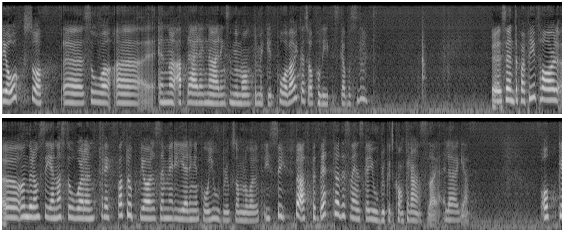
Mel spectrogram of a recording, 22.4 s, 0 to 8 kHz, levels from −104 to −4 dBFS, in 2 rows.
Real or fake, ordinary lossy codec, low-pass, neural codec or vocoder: fake; none; 7.2 kHz; codec, 16 kHz in and 24 kHz out, 0.9 kbps, LongCat-Audio-Codec, fine tuned four codebook decoder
